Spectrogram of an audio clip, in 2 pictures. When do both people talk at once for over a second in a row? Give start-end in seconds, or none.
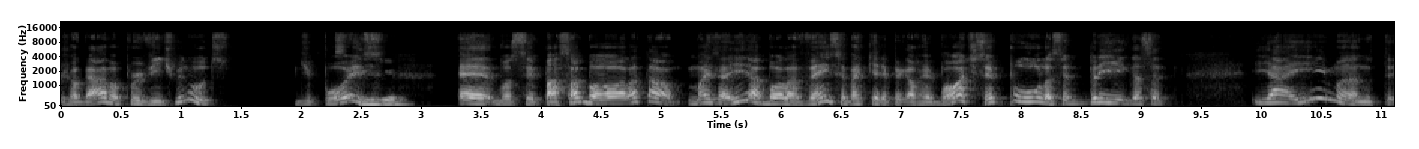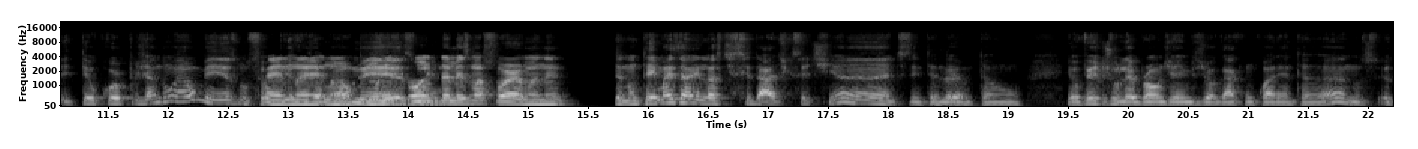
12.8-14.4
